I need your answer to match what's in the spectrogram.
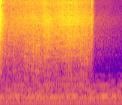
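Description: A steady electrical hum with a loud, crackling sizzle on top as an infected runner hits an electric fence and his skin fries. The harsh hiss cuts off abruptly after about a second and a half, leaving only the low hum.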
